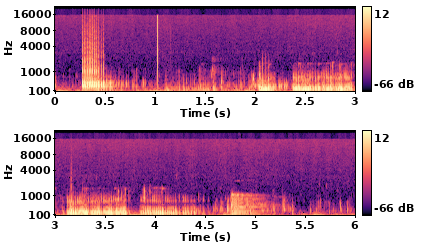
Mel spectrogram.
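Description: Loud, low gurgling rumbles in several bursts, ordinary stomach growling from gas and fluid moving through the gut.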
